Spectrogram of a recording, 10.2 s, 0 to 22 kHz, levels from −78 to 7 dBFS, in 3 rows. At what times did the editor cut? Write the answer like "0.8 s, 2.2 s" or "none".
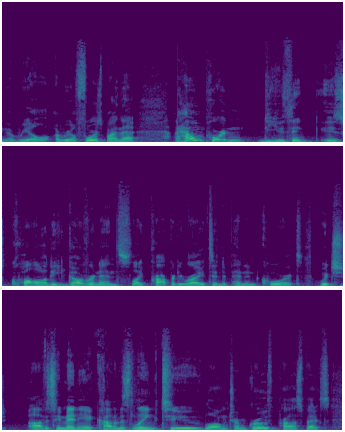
6.5 s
